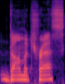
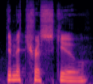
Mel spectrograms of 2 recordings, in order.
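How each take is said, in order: First: The name ends without a final vowel sound. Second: The name ends with a final 'oo' vowel. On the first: "the game pronounced it Domitresk" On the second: "Like you're supposed to pronounce the U"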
